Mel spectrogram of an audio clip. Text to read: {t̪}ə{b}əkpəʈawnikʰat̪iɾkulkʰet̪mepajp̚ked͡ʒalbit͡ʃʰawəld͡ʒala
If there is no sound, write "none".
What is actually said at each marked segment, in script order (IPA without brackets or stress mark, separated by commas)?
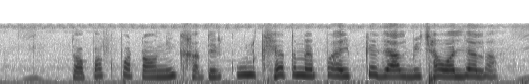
t̪, p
